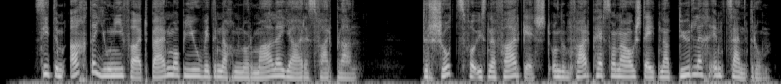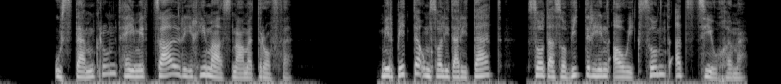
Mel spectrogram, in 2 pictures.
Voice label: Schweizerdeutsch; LOFT VOICES

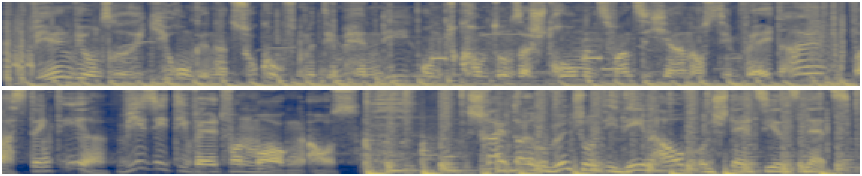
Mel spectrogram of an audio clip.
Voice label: sprecher spearmint spot; wrigley

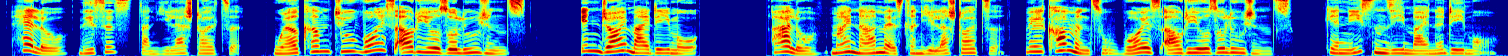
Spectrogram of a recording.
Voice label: ansage

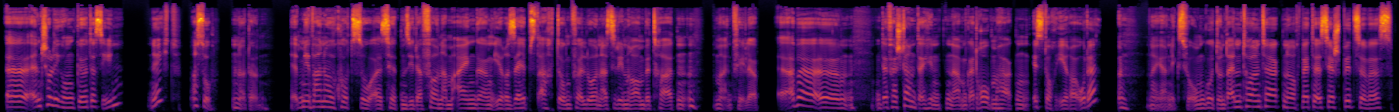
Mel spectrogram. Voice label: Arrogant

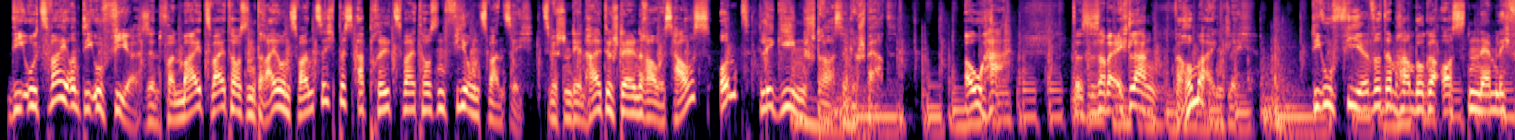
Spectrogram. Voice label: Imagefilm; U2 U4 Sperrung in Hamburg

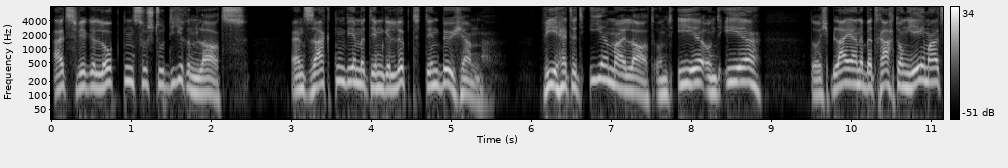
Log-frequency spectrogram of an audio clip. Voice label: synchron

